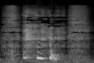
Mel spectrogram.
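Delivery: high breathy laugh; airy laugh. Real, not acted. Reader laughing at her strange channeling. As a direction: laugh at how odd it felt.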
